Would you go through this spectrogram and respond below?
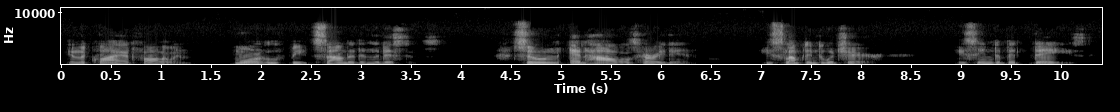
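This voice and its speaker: A man narrates a western audiobook in a bright, forceful voice, pitched a little low. His storytelling is measured and dramatic, recorded very dry with a slightly dull, lo-fi sound. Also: very animated, no echo. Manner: measured storytelling with acted dialogue.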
